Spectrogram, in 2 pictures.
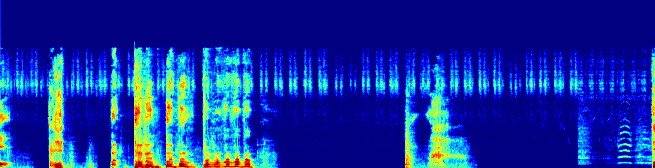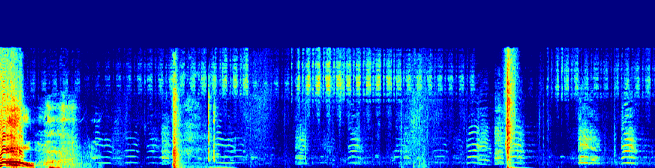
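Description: Geese honk in a hunting video game, Call of the Wild, with a few loud bursts early and midway and fainter calls scattered between stretches of quiet.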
